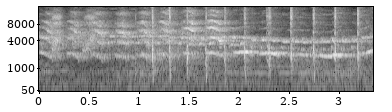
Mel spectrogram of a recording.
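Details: Long-tailed shrike giving a steady, fast, high twittering song of thin wavering whistles, with crisp ticking notes about four per second, in a slightly reverberant space.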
